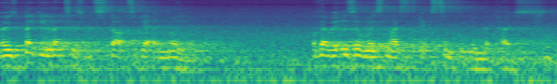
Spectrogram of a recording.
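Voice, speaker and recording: Strong room echo and noticeable background noise surround a man with a British accent who talks at a fairly quick pace in a monotone, flat delivery. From England. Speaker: spoken word poet. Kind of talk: poetry reading at live comedy literary night. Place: stage. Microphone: camera far.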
